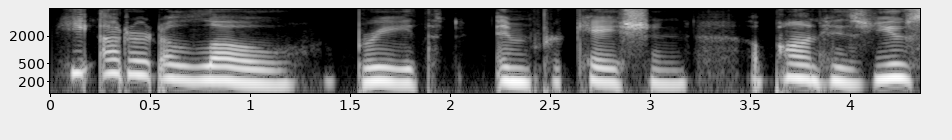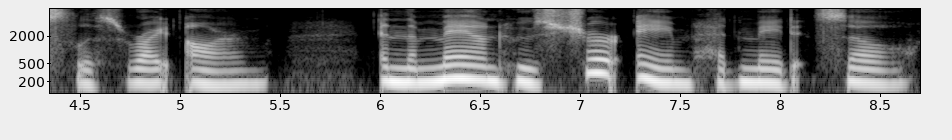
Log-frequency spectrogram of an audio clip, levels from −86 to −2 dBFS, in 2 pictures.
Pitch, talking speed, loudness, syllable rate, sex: 205 Hz, 145 wpm, -17 LUFS, 4.2 syllables/s, female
